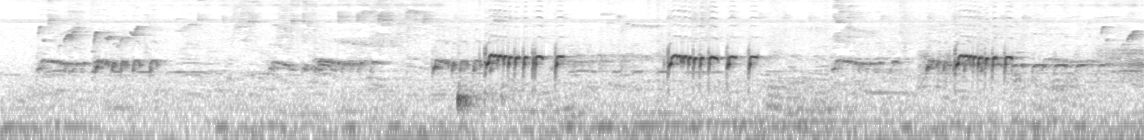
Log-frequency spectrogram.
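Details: Several local zebra doves calling together and answering one another, used as a lure to get other doves singing: phrases of rapid, pulsed cooing notes, with sharper bursts of clicking trills overlapping every couple of seconds.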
